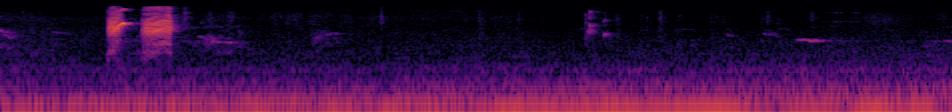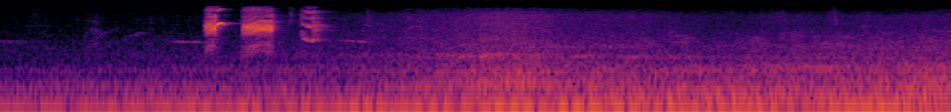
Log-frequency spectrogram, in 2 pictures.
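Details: Selendang biru (kehicap ngombyok) giving two pairs of short, harsh, hissing rasps several seconds apart over low steady background hum, with a rising wash of noise near the end.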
